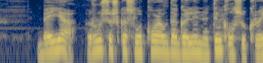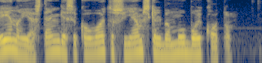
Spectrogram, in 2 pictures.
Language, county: Lithuanian, Kaunas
